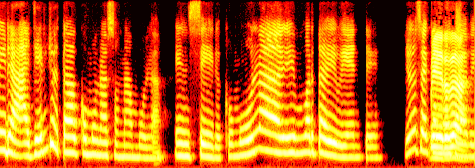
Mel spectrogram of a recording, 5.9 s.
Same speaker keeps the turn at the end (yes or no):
yes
